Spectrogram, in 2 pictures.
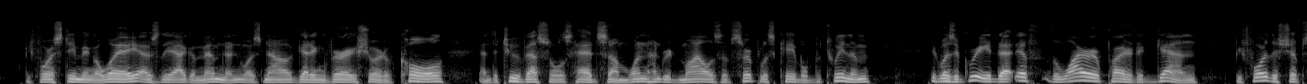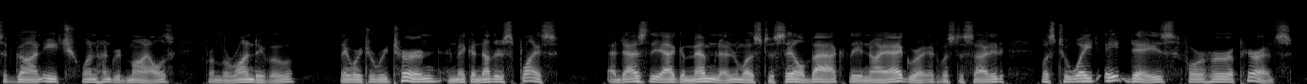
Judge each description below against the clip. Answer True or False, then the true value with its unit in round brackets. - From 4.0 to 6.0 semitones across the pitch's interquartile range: False (3.3 semitones)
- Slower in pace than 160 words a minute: False (170 wpm)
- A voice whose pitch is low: True (115 Hz)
